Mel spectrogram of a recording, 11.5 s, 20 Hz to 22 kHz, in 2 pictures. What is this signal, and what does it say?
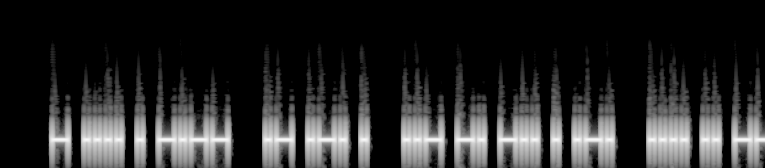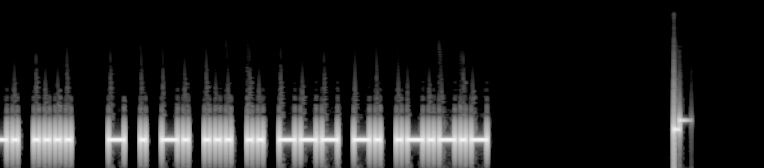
Morse code, heard as a keyed tone, about 30 wpm, 700 Hz. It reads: THEY ARE UNDER HIGH TENSION.
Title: Sentences from Top 1600 Words 30wpm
